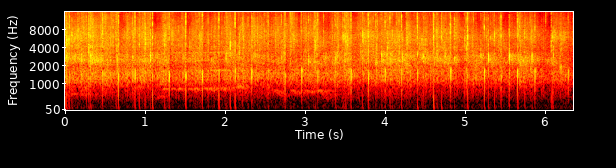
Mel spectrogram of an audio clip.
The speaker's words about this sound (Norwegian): Så jeg har lyst til å også, skal vi gi en applaus til Eirik, sånn at han...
